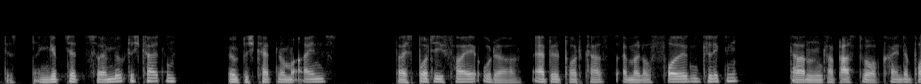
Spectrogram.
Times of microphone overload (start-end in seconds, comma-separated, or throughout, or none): none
